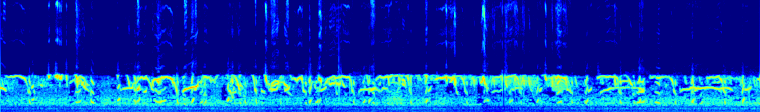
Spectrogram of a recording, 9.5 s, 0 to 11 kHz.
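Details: Northern goshawk nestlings, four chicks at an Estonian nest on 1 June 2022, on a live nest camera, calling for food with a steady stream of shrill, bent whistles that overlap and never pause.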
